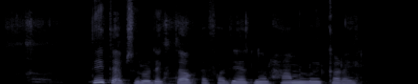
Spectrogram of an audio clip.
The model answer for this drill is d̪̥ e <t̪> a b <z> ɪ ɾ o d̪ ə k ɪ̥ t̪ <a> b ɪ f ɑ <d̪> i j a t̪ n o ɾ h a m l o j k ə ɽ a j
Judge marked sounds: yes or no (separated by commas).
yes, no, no, yes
